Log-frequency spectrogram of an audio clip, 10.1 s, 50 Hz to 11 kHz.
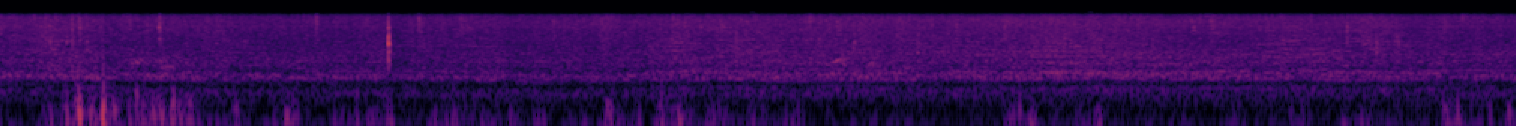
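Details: Pollen-laden honey bees thronging the hive entrance at 9:45 on 24 March 2019, sunny yet cool; early low knocks and bumps, then a steady even hum of many bees.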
